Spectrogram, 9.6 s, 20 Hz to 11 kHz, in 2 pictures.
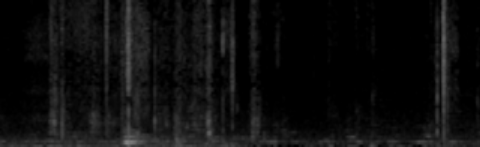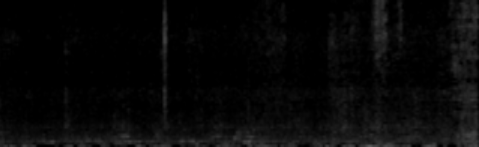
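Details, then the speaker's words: VAZ 2110 rear wheel turning; irregular high scraping and squeaky chirps from a broken drum fragment lodged in the rear brake, possibly from overheating or drum age. Rear drum brake scraping from debris. "Итак, сегодняшнее видео посвящено шуму в задних тормозных колодках и барабанах."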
